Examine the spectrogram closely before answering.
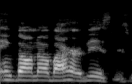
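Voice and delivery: ordinary delivery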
